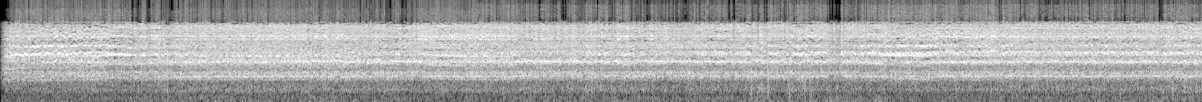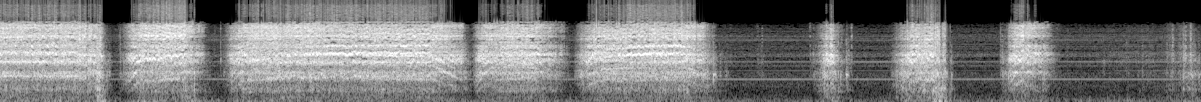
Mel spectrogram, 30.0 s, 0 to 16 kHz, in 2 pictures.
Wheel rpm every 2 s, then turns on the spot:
190, 210, 220, 220, 230, 220, 230, 230, 100, 180, 120, 130, 20, 50, 10.
none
